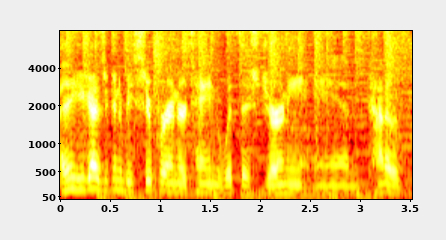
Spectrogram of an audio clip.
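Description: Clear music in the background plays behind a man speaking with ordinary pitch variation. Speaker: channel host. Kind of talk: casual vlog chat. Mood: excited, playful. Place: garage. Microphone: lapel.

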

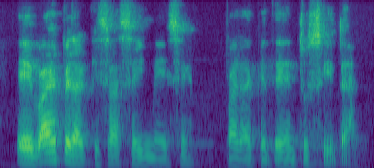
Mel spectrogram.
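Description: Here a man talks at a medium pitch and a fairly slow pace. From Venezuela. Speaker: immigration lawyer. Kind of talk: TV interview answering viewer questions. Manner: frequent fillers and hesitations. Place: home room. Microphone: video call.

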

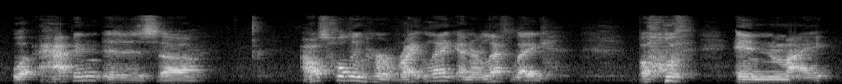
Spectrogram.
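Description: Audible room echo follows a man talking at a very slow pace with lively intonation. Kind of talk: casual vlog chat. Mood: amused, storytelling. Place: bathroom. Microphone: camera far.

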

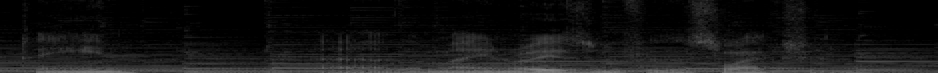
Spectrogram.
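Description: Clear music sounds in the background. A man talks fairly slowly. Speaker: dental patient. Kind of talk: interview answer. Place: office. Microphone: lapel.

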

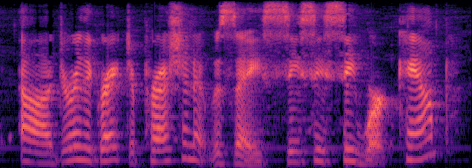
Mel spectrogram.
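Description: Faint music plays behind a woman who speaks at a moderate pace with ordinary pitch variation. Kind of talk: casual travel commentary. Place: car. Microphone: camera far.

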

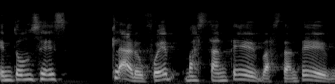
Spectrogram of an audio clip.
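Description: The background is quiet. A woman talks at a very slow pace. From Ecuador. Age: 40s. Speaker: commercial voice-over artist and announcer; guest. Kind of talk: interview conversation. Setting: live video call. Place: home room. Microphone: earbuds.

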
